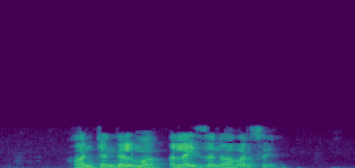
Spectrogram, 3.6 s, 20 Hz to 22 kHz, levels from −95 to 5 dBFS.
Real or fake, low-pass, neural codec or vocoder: real; 5.4 kHz; none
